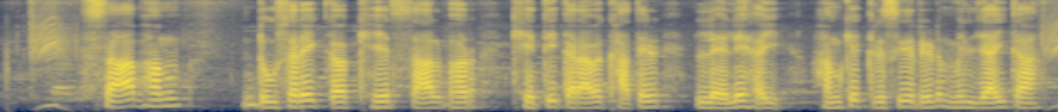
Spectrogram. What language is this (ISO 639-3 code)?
bho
